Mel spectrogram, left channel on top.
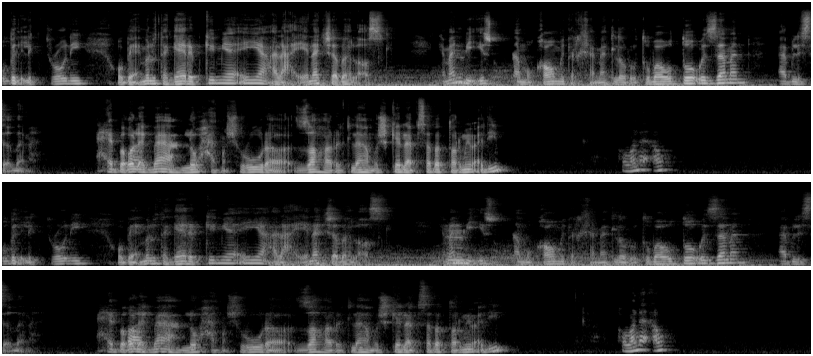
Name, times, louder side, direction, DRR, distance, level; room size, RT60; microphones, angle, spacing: voice 1, 0.0-3.8 4.4-7.4 7.8-8.4 9.0-13.1, left 5 dB, 65° left, 0.4 m, -27 dB
sound 1, 2.7-9.0, equal, 50° right, 2.0 m, -38 dB
voice 2, 14.3-14.7, right 5 dB, 75° right, 0.4 m, -29 dB
4.7 x 2.3 x 4.8 m
head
